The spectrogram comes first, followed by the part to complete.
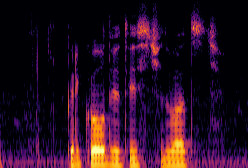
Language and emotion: Russian, neutral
